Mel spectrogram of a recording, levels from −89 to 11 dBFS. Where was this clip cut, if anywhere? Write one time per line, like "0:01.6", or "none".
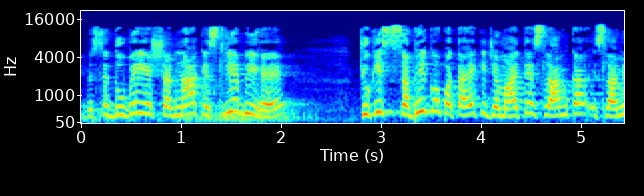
none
